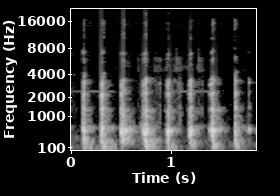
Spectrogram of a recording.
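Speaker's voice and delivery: long run of breathy chuckles; amused chuckle. Real, not acted. Lecturer amused at Abraham's silence, real amused chuckle. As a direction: chuckle away to yourself.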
